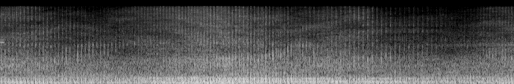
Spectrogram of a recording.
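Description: Motorcycle engine running as the bike pulls away and rides on, its note rising a little about two seconds in.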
